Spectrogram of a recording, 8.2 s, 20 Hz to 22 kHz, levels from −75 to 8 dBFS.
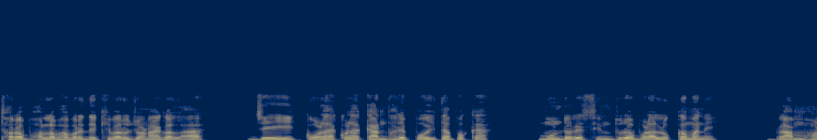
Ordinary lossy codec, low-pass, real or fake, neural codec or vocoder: none; 7.2 kHz; real; none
